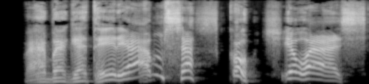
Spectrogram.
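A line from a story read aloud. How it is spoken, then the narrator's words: Old witch's sizzling hiss. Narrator (Russian): зашипела баба-яга, как будто водой на раскаленный камень плеснули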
